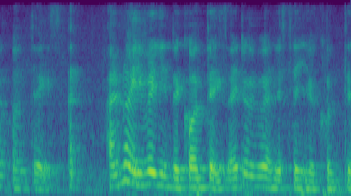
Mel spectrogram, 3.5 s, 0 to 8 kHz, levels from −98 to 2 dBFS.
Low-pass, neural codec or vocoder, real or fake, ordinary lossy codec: 7.2 kHz; vocoder, 44.1 kHz, 128 mel bands, Pupu-Vocoder; fake; none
